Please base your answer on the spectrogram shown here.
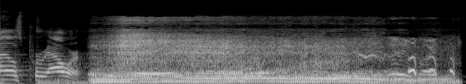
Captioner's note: engine revving; laughing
